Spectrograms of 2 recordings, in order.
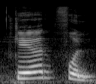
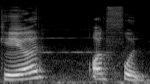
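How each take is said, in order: First: Said in the usual way. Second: careful broken as care, pause, और फुल; care rising, stop, then और फुल; split into syllables. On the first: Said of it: "एक से ज़्यादा sound". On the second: Shown as a demonstration. Teacher showing where careful divides, with a clear pause. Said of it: "कुछ division आ रही है".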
